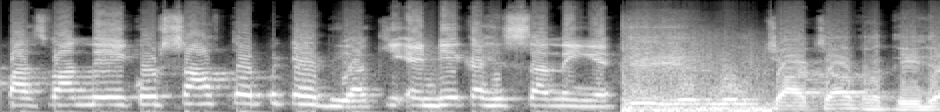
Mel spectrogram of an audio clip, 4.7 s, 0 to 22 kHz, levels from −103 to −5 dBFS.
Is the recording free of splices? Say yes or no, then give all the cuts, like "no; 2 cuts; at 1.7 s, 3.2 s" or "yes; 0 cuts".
no; 1 cut; at 3.1 s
